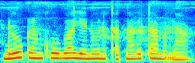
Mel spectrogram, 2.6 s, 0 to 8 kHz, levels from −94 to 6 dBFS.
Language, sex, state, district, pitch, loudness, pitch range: Garo, female, Meghalaya, West Garo Hills, 225 Hz, -14 LUFS, 215-240 Hz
